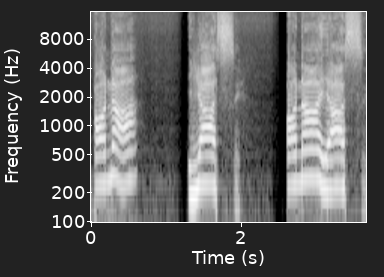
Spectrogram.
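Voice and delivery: अनायास very slowly, अना-यास; syllable-by-syllable reading. Shown as a demonstration. Teacher pointing at the word, अनायास read slowly in parts. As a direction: stretch the long vowels of अनायास. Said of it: "यहाँ पे देखो".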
